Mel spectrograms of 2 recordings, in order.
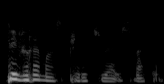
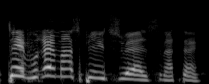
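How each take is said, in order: First: Softly modelled. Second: Said in the usual way. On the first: Shown as a demonstration. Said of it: "Donc, dis à ton voisin". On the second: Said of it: "tu peux même dire en arrière de toi".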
